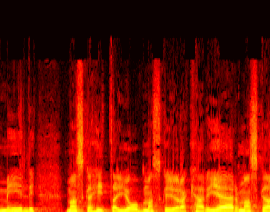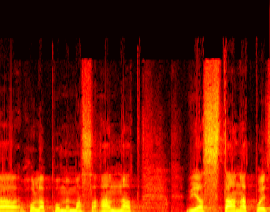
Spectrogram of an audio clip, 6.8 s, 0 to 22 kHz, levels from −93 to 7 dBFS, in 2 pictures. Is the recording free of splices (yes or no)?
no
